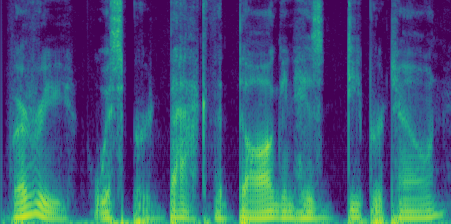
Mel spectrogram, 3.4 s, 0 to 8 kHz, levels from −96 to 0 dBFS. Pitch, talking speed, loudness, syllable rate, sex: 85 Hz, 160 wpm, -19 LUFS, 4.3 syllables/s, male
